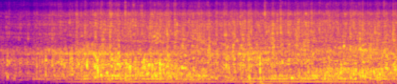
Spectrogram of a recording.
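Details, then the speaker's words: Waterwheel microhydro motor-generator charging battery via Victron MPPT controller, restarted after stop. Steady motor hum over rushing water sags slightly as MPPT kicks in, increasing resistance to slow motor toward maximum-power rpm; normal loaded generator. "you can hear the MPPT controller kicked in there and it started increasing the resistance to slow the motor down"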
